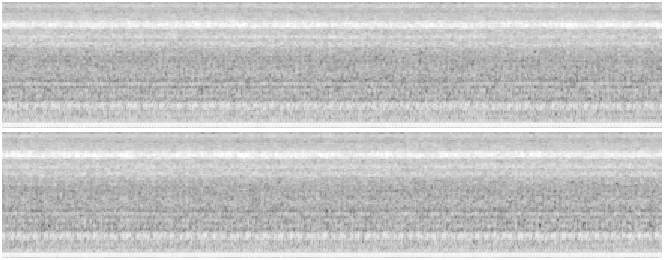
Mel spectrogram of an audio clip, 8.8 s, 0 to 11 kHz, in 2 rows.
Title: ASMR Nebulizer Sound [RELAX NOW WITH THREE NEBULIZERS] 1 HOUR NO ADS | Aerosol Sound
